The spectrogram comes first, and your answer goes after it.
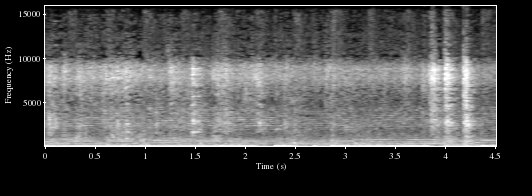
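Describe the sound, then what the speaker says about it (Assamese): Duck meat frying in a pan with bay leaves and dried chillies, stirred with a spatula: a steady close sizzle with uneven scraping strokes against the pan bottom. "আৰু এতিয়া অলপ লৰাই দিম"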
